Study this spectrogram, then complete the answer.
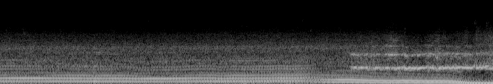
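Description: In the Car Mechanic Simulator 2018 game, a car's steady engine drone on a test rig lowers in pitch as the brakes are applied, ending in a sharp squealing skid, loud and without talk.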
